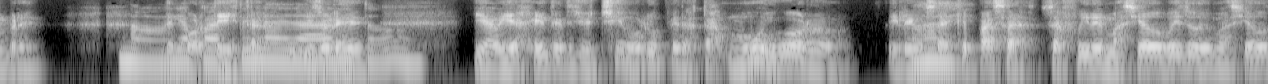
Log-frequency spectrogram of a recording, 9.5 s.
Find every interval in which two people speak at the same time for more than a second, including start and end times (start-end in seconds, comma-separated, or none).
1.2-2.8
